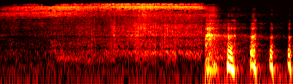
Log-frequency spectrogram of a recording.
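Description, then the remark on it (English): A person imitates a snake with a long, steady hiss lasting about two seconds, then a quick series of four or five short, sharp hissing bursts, fairly loud. “The snakes come back.”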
